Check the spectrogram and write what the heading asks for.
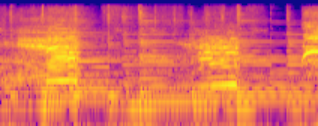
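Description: Cow mooing twice, each call sliding down in pitch, over steady background music.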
